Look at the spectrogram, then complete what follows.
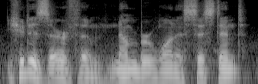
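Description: A man voicing an eager, bookish young unicorn mare in a fan story reading, in a raised, bright, kind voice. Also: lowish voice, moderate pace, voice pushed up, natural voice. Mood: praising.

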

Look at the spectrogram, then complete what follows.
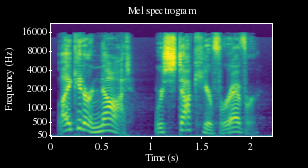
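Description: A man's voice: on the high side, very animated, fairly quick, vocal fry, bright, forceful tone, pitched above the performer's own voice, heavily acted. A man voicing a brash, taunting female pegasus pony with a harsh, scornful, emphatic delivery in a fantasy story. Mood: angry, scolding.

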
